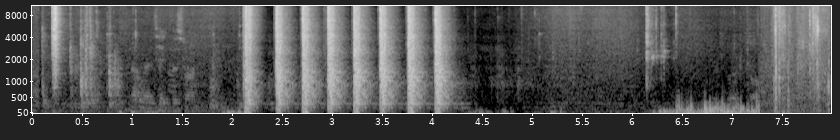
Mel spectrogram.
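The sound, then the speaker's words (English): Gunshots from a gun fired at an open shooting range in Palm Springs, California: a rapid, evenly spaced string of sharp, loud reports, preceded by a few scattered cracks and followed by a low rumbling noise. “It's a great gun, best gun I've ever shot.”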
